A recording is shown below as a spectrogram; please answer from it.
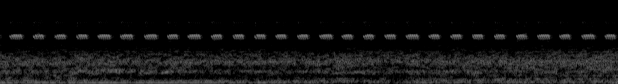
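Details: Singing cricket at night, searching for a mate, gives ringing high chirps at a steady pace of just over two per second over a low background hum.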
